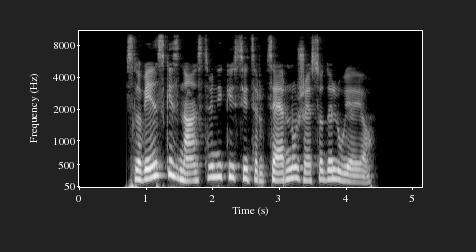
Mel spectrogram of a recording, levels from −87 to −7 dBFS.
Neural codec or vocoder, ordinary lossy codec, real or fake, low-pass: none; none; real; 9.9 kHz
